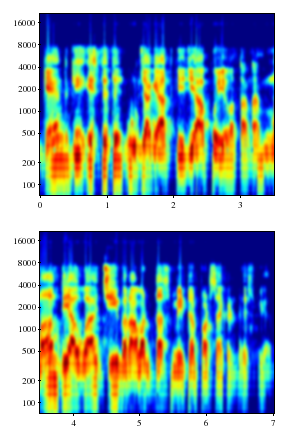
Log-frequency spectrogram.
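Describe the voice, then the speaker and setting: A man's voice: on the high side, animated, measured pace, lo-fi sound. A man teaching a step-by-step problem-solving lesson, posing questions and answering them himself, often repeating key phrases. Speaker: physics teacher for exam preparation.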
